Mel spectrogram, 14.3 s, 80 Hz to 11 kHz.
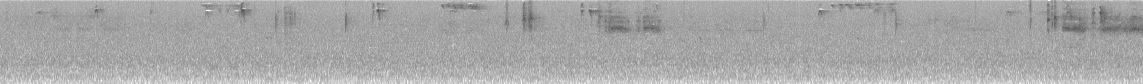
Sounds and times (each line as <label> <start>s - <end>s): birdsong 5.5s - 14.2s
